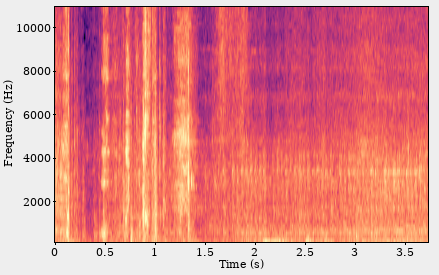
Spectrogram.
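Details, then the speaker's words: GMC 1500 5.3L V8 idling with loud irregular knocking from the front accessory belt drive, first suspected in the pump; the stiff belt tensioner was at fault, not engine internals. "I think it's something in the accessory drive. Feels like it's in that pump."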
